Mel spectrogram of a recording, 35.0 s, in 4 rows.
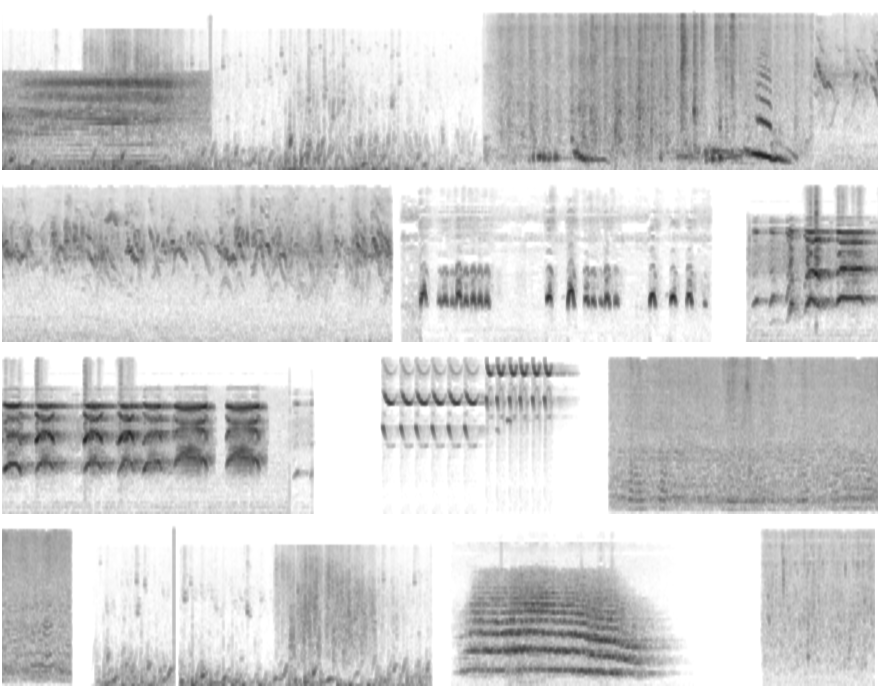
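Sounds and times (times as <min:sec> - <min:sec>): birds chirping: 0:06.8 - 0:15.9.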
